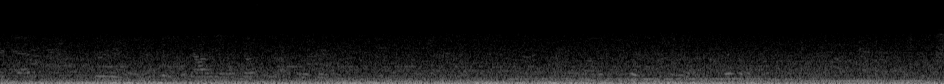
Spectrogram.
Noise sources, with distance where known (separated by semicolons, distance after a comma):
person or small group talking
